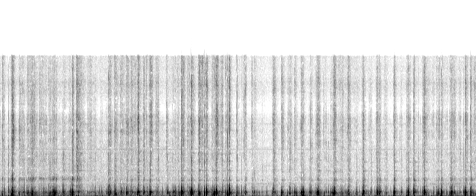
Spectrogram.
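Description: Fingernails scratch and rub across a hollow, inflated rainbow rubber playground ball with a valve and an embossed surface. The result is a rapid run of short, dry scratching strokes with a muted midrange tone. Each stroke dies away almost instantly.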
